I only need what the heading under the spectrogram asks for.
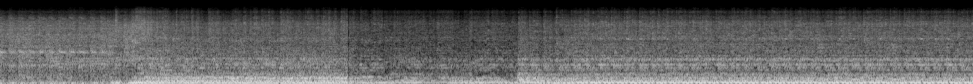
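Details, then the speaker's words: AWD turbo race truck with new fuel injectors, fired up and warming: deep, even engine rumble with one brief throttle blip, steady and smooth. The trans brake and reverse work. "Call that a success. Trans brake works. Um, reverse works."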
